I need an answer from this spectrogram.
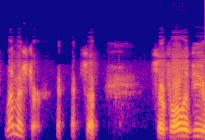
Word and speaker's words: Leominster: She's from outside of Boston in a town called Leominster, and it's actually spelled Leominster, but I've been around Massachusetts enough to know it's pronounced Leominster.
